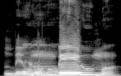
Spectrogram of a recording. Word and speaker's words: Mbeumo: Mbeumo. Itu kalau lawan Salah City semua, tahu lihat Indonesia salah. Bukan Mbuemo. Mbeumo.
